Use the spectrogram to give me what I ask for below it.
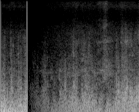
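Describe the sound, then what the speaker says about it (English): Outdoor wind gusting across the microphone at a campsite cooking spot, a loud rumble that suddenly cuts out, then a softer breezy rush gradually building back up, with no voices. "Wind is really picked up here."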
